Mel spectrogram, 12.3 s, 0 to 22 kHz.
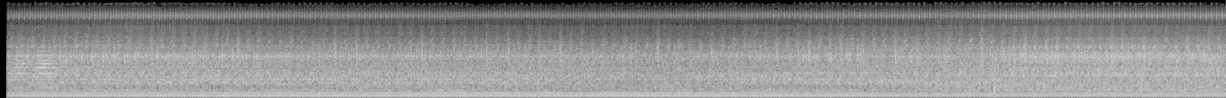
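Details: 2007 Chevrolet Celta Flex Power engine at idle: steady idle with quick, uneven ticking about three or four times a second; abnormal engine noise, cause unknown, owner asking what it could be.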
